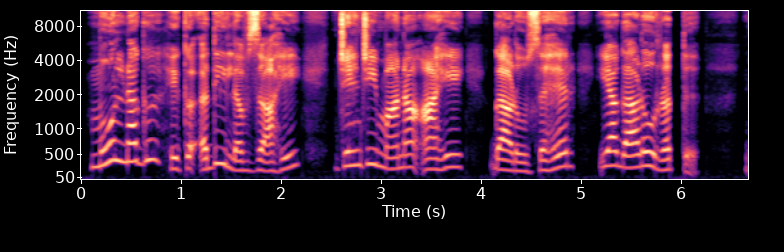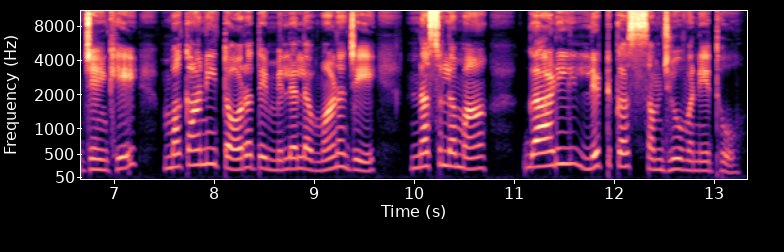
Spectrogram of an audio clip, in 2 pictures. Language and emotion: Sindhi, neutral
